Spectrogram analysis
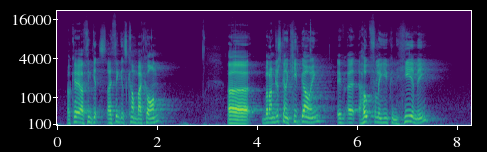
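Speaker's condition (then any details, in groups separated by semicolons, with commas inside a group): No condition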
